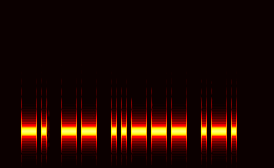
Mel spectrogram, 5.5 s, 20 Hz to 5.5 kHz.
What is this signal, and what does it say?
Morse code, heard as a keyed tone, about 12 wpm, 600 Hz. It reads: NM2R
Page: 2 ekstra ordmellemrum mellem kaldesignalerne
